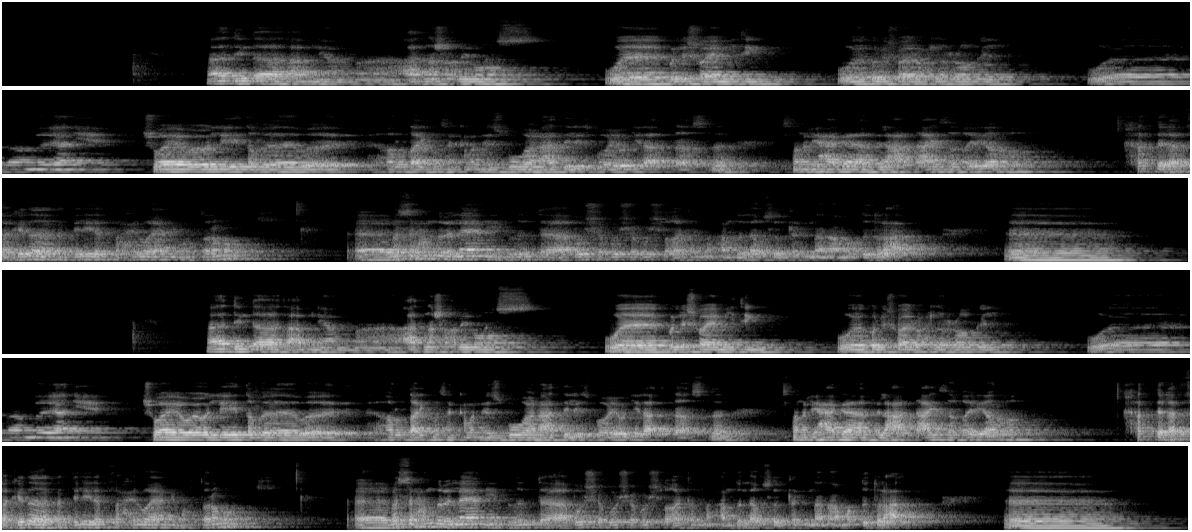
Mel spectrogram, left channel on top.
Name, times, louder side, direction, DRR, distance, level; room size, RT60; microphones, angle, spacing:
voice 1, 2.0-5.3 6.0-7.7 8.4-10.0 10.9-12.9 13.3-19.1 19.8-22.0 23.1-26.1 27.3-32.8 33.8-34.9, right 1 dB, 45° right, 3 dB, 0.5 m, -21 dB
3.8 x 2.0 x 4.0 m, 1.3 s
head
